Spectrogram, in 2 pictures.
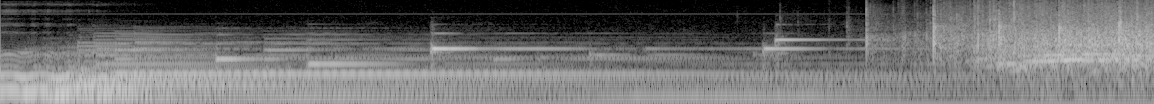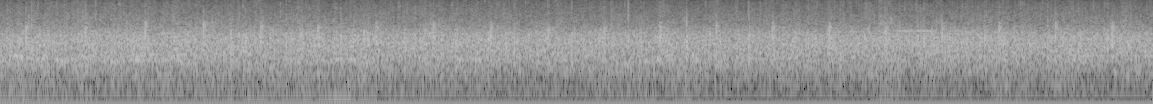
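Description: A sustained tonal chord from a song's final note rings out and fades, then loud, dense audience applause bursts in and continues steadily to the end with no talking.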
